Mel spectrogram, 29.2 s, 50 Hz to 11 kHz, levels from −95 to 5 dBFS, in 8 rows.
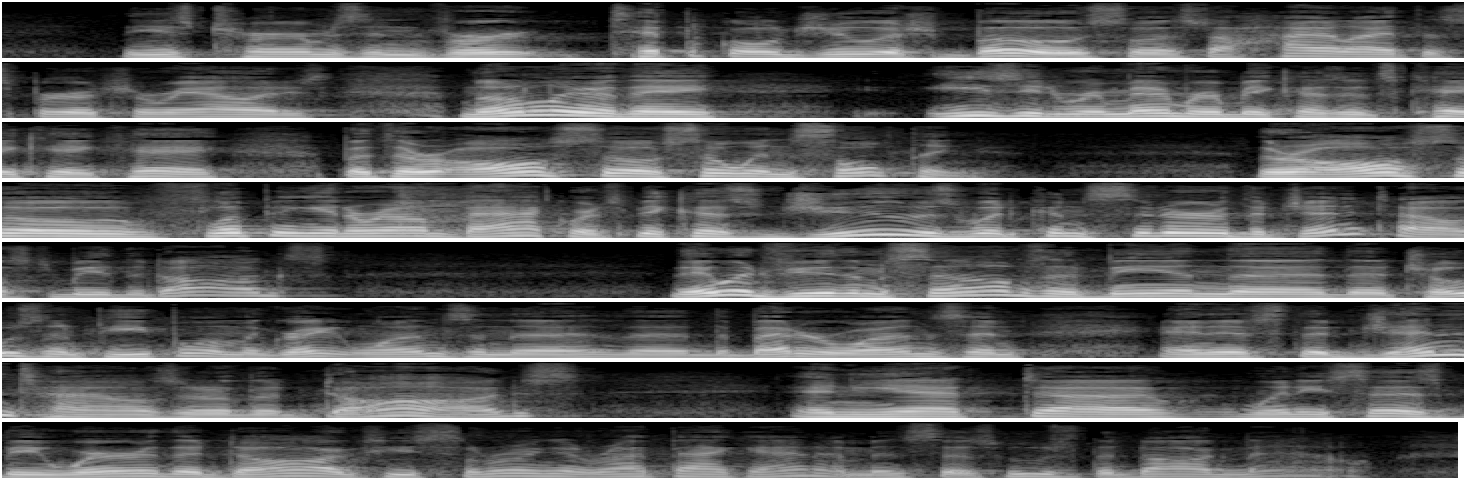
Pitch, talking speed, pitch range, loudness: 145 Hz, 195 wpm, 130-170 Hz, -20 LUFS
